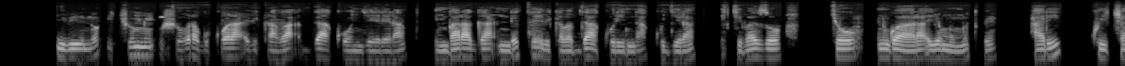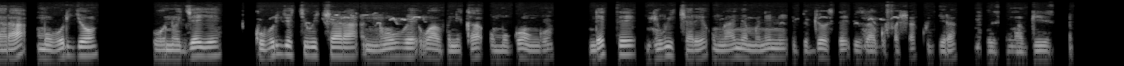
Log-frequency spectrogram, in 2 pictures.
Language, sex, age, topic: Kinyarwanda, female, 18-24, health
